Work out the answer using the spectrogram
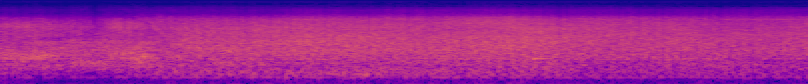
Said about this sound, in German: Hören Sie das Zischen austretender Luft?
